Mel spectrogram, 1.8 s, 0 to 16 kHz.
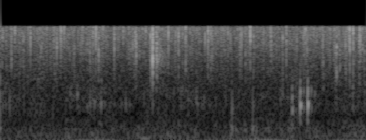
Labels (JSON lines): {"label": "biophony, damselfish", "recorder": "SoundTrap 500"}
